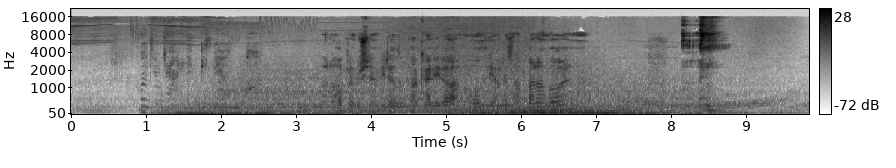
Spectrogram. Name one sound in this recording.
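A spaceship engine roars and hums.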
